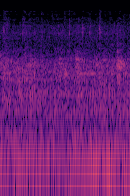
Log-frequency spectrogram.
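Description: Tofu frying in hot oil for a crispy Cheetos-style snack, giving a steady, dense sizzle and bubbling that runs unbroken and fairly close with no talking.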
